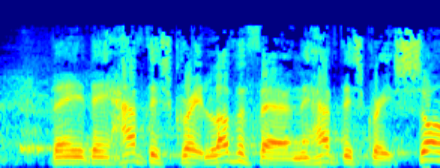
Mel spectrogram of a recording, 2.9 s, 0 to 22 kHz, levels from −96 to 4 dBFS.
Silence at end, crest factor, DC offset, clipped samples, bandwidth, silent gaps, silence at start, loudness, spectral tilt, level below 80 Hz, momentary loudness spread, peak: 0 s; 14 dB; under 0.1%; under 0.1%; 11.5 kHz; none; 0 s; -23 LUFS; -3.5 dB/octave; -64 dBFS; 4 LU; -8 dBFS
